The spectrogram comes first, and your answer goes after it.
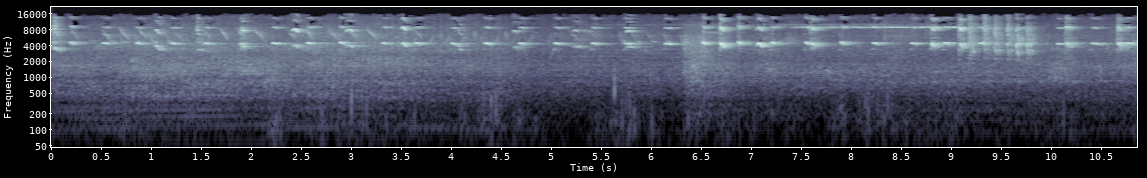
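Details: Indian squirrel filmed near a home on a Nikon D5300 with natural audio, giving sharp high squeaking chirps repeated rapidly, about three per second, over a soft background hiss with a few clicks.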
